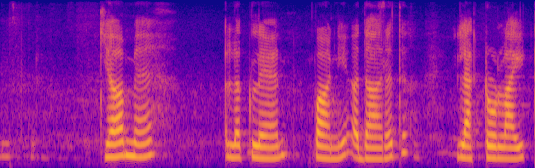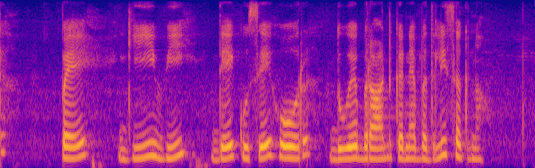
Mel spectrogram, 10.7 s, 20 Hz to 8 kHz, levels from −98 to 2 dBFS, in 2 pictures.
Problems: none marked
